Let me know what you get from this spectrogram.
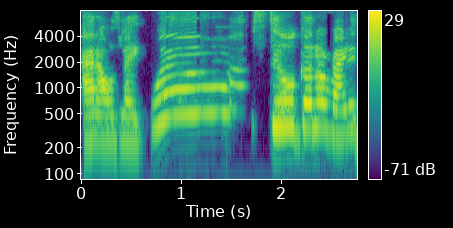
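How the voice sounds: Her voice is raspy with vocal fry, a fairly bright tone and lively intonation, and it is a woman speaking.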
